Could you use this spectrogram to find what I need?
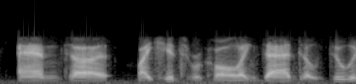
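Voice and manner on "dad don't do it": ordinary talk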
